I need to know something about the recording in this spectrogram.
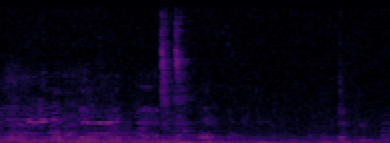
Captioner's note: chattering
